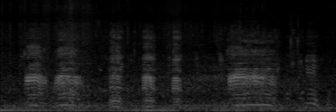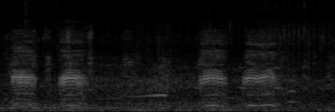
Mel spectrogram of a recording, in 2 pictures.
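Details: On a farm, three African geese give scattered nasal honks in pairs and short bursts, with quiet spells between and a low background hum.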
